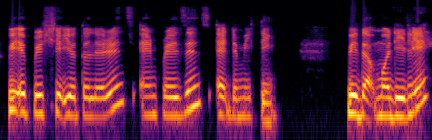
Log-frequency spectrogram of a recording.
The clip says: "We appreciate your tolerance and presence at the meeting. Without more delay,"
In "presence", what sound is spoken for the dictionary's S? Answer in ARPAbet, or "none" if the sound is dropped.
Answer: S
